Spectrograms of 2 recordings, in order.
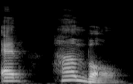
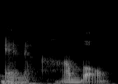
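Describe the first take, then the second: First: The voice is light with no rumble. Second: The voice has a low, rumbling depth. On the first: This is how the voice sounded years ago. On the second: This is how the voice sounds now.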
